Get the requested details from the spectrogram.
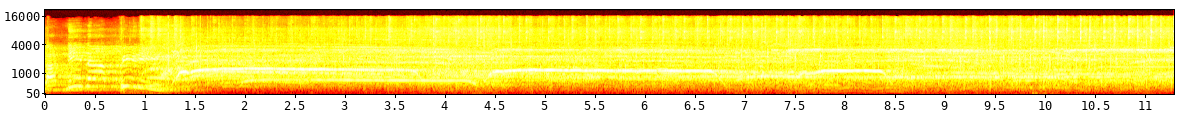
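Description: A group of girls clap their hands.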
